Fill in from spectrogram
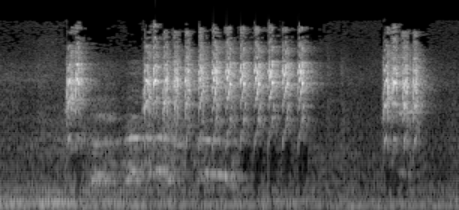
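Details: Champion competition long-tailed shrike, a national contest winner, singing: a short harsh burst, then a fast run of about a dozen sharp, evenly spaced high chattering notes, followed after a pause by another brief scratchy burst.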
